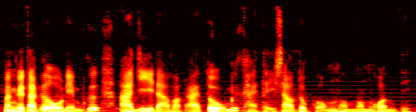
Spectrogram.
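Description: A man's voice: medium pitch, rapid-fire. A middle-aged man giving a Buddhist dharma talk, telling stories animatedly and speaking straight to his listeners. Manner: animated, emphatic, addresses the audience directly. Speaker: Buddhist lay teacher.

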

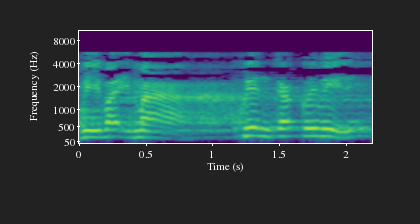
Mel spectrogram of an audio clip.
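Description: A Buddhist monk gives a dharma talk to elderly followers, asking them questions and answering them himself. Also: male voice, high voice, unhurried. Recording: echoey hall, dull sound.

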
